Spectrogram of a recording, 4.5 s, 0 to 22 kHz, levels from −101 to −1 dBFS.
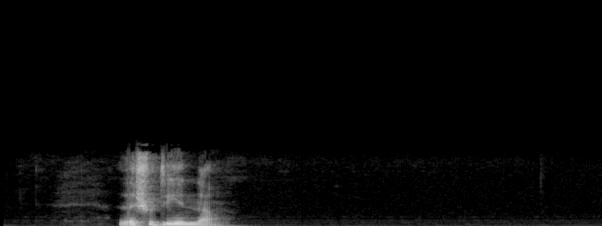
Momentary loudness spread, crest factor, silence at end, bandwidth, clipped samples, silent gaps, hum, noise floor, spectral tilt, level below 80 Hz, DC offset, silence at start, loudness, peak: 8 LU; 22 dB; 2.85 s; 7.6 kHz; under 0.1%; none; none; -81 dBFS; -4.5 dB/octave; -62 dBFS; under 0.1%; 0.9 s; -26 LUFS; -12 dBFS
